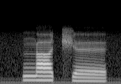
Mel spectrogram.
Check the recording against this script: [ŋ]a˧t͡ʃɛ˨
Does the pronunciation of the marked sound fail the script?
no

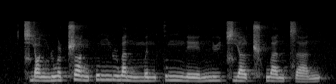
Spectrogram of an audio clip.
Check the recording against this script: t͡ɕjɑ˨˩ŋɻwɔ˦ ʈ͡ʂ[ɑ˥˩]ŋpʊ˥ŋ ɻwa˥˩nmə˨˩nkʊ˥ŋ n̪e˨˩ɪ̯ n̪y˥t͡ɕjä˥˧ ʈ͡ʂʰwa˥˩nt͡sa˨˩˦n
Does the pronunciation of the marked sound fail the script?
no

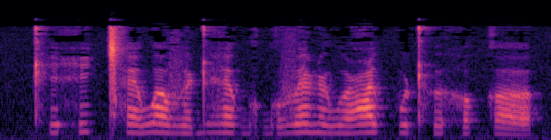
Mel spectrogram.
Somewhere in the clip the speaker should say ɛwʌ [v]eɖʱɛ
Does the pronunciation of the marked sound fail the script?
no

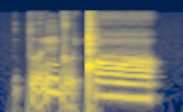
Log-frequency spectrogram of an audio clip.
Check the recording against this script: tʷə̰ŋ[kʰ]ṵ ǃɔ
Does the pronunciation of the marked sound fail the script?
yes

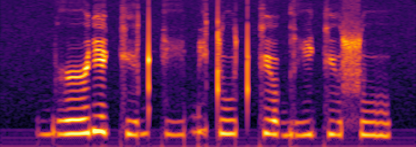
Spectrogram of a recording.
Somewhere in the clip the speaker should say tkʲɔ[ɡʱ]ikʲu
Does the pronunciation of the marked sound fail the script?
no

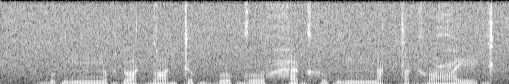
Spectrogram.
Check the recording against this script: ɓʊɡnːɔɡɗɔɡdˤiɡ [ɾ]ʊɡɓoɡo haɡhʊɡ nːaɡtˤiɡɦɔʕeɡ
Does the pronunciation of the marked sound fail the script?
yes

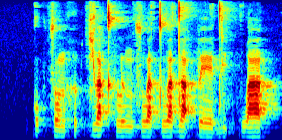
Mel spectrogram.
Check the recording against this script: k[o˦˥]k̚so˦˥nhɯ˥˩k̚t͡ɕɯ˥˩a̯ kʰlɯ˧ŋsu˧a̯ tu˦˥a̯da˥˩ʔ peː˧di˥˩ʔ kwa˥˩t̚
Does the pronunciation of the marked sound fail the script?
no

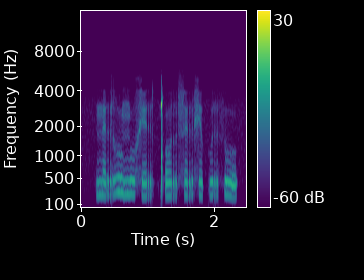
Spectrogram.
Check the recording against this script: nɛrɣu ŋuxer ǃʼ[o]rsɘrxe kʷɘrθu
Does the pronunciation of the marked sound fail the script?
no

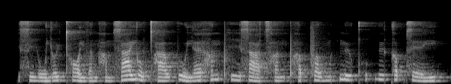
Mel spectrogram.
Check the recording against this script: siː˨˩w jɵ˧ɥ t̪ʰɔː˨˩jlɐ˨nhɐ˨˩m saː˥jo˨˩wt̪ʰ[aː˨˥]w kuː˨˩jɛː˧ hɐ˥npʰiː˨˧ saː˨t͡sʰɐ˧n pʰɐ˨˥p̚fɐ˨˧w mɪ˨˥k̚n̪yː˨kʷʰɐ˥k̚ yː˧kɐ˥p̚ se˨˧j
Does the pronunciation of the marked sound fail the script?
no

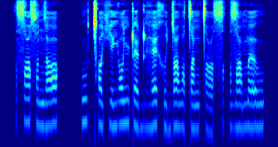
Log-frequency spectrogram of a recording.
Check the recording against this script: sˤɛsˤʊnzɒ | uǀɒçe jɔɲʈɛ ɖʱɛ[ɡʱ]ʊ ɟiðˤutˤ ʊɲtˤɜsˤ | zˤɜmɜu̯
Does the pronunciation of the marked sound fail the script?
yes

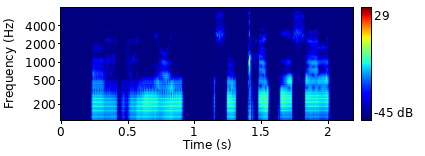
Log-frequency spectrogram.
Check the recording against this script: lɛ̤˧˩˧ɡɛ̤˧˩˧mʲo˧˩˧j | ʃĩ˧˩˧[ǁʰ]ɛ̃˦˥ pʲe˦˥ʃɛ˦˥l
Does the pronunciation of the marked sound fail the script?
yes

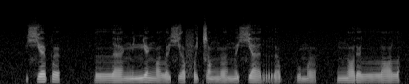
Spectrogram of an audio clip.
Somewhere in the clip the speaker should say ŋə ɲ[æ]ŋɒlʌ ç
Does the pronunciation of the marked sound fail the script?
yes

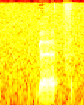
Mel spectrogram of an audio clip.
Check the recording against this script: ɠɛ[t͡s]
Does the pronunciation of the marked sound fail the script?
no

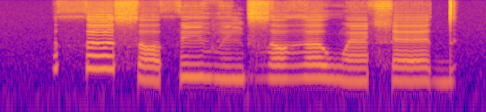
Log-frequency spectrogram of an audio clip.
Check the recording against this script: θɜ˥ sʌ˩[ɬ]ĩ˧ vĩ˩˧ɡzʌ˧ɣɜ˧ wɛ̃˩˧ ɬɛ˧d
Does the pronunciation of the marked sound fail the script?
yes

